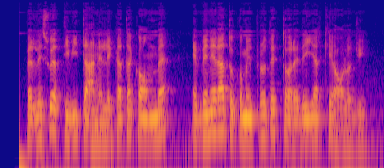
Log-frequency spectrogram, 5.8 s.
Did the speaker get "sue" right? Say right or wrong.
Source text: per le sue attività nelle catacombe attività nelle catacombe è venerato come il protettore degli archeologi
right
